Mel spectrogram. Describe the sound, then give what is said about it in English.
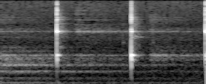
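Three crisp, evenly spaced ticks of a wall clock about half a second apart, sharp and metallic against a faint steady hum, with no voices. “And there was no sound at all, but the clock upon the wall.”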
